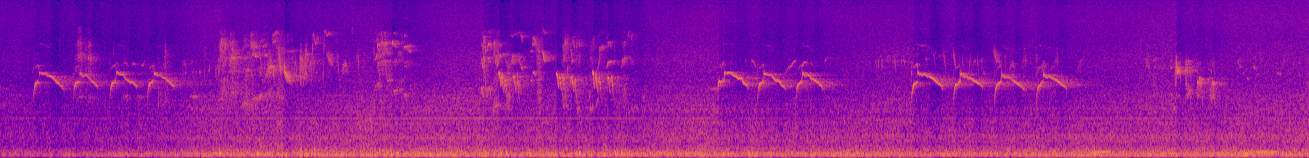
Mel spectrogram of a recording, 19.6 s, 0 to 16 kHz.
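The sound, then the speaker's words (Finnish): A song thrush sings vigorously at about twenty to four in the morning, repeating short, bright whistled phrases three or four times each before switching to new ones, over a steady low rumble of background noise. “Ja sitten se oli siinä vähän ennen neljää, 20 vaille suunnilleen, kun laulurastas aloitti laulun ponnekkaasti, ei mitään anteeksi pyydelleen, vaan oikein kunnolla laulaen.”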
